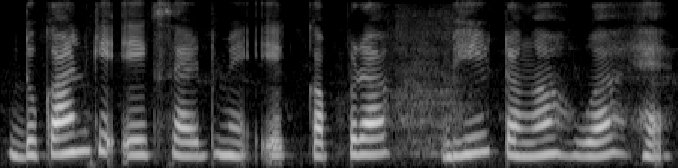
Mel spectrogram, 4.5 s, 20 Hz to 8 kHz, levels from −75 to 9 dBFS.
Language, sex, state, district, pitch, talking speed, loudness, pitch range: Hindi, female, West Bengal, Alipurduar, 265 Hz, 145 wpm, -17 LUFS, 250-285 Hz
